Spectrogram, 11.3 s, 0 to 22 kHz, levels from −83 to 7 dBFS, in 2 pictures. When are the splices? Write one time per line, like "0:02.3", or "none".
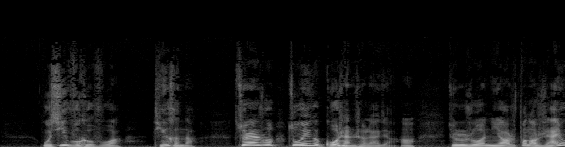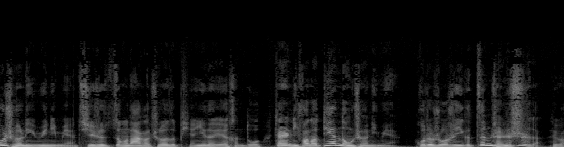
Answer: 0:08.3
